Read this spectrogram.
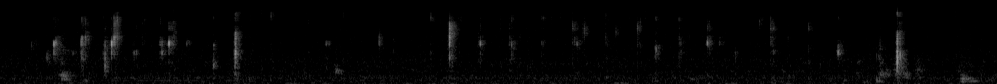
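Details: Tree porcupine feeding on nuts, banana, sweet potato, apple and carrot; sharp, irregular clicky gnawing and crunching bites scattered through quiet pauses, captured at close range.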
